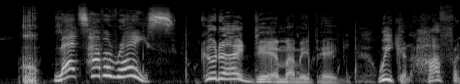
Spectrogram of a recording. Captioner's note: snorts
